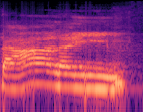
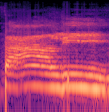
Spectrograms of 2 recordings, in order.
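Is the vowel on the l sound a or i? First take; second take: a; i. First: The l carries an a vowel. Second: The l carries an i vowel. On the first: The speaker calls it right. "Seharusnya dia bilang apa?" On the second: The speaker calls it wrong. "Dia bilang ta'ali salah"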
